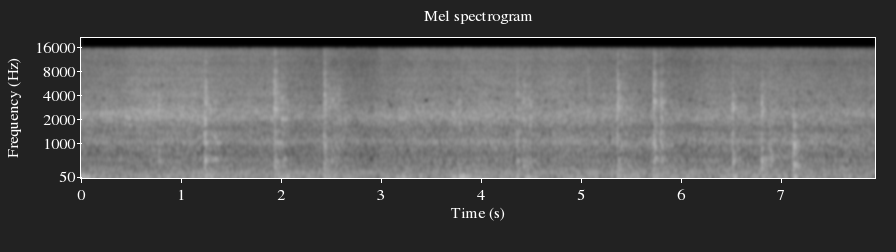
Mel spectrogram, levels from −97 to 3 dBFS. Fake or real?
real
